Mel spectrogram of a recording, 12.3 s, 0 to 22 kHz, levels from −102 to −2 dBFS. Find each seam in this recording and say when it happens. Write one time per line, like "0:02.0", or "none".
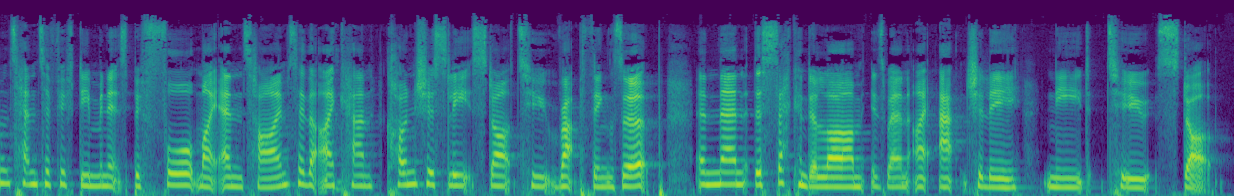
0:03.8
